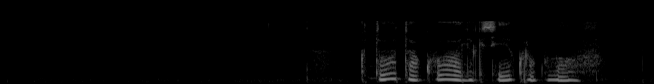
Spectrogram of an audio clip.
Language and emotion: Russian, sad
